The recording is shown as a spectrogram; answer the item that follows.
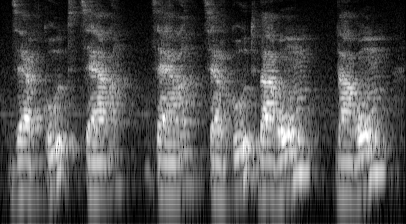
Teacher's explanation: it's kind of similar to the French R, but it's different because it's further back in the mouth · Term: German R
